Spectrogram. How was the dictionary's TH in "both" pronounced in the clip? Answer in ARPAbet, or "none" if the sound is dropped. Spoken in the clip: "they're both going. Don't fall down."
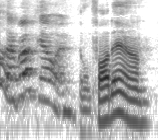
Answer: T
